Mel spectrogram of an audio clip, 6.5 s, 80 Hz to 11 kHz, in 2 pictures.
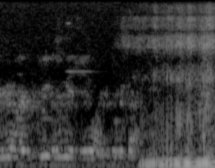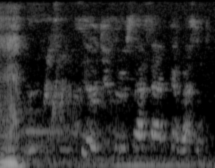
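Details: Snoring during a nap, person overslept after falling asleep within 30 seconds: one loud rattling snore on the in-breath with quiet room noise.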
